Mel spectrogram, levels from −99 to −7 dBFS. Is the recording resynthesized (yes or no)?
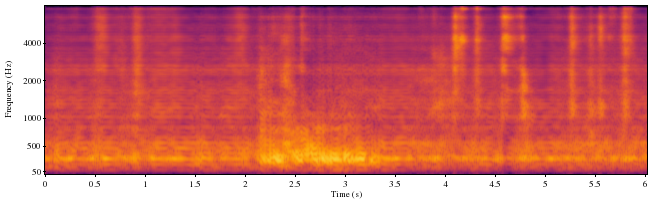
yes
